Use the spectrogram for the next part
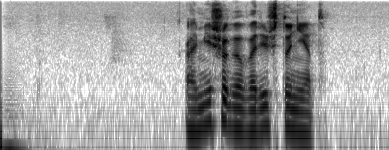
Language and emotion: Russian, neutral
